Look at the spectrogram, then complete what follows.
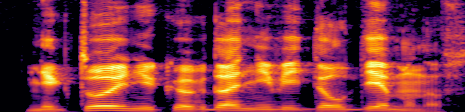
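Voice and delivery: usual speaking voice

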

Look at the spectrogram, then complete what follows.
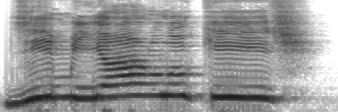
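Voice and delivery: high, drawn-out yell for help; long, high-pitched call. A narrator's reading. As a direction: holler for the assistant down the corridor. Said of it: "и завопил".

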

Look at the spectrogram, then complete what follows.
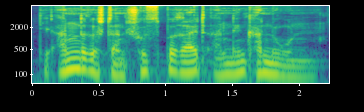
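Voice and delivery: ordinary delivery

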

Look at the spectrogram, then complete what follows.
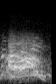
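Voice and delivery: sharp high yelp of pain, loud. Acted. Thug struck by the umbrella, yelping in pain. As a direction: yelp as the blow lands.

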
